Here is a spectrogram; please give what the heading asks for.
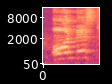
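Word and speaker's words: honest: नेक्स्ट ऐसे ही देखें, ऑनेस्ट मैन। ऑनेस्ट मैन भी हमारा क्या कर रहा है? एच को साइलेंट करके ओ से दे रहा है, तो इसलिए हमारा ये वोवल साउंड हो गया और इसके लिए हम क्या लगा देंगे?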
